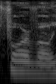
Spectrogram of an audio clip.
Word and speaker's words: Fourvel: yeah, it's Fourvel. Yeah. Fourville. Yes, Is that how you pronounce he's it?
